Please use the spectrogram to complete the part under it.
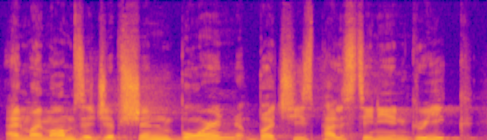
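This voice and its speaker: An American stand-up comedian in his thirties performs on a small club stage into a handheld mic. His voice is high-pitched, expressive and slightly bright at a measured pace, and his delivery is conversational and self-deprecating.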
